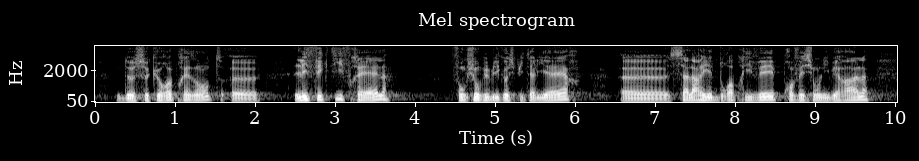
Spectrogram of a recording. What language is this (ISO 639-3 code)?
fra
